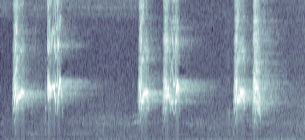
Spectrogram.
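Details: A long-tailed shrike in lively song gives crisp, scratchy high notes in tight pairs, each pair separated by short pauses, sharp and clean against a calm background.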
